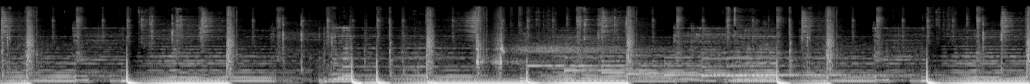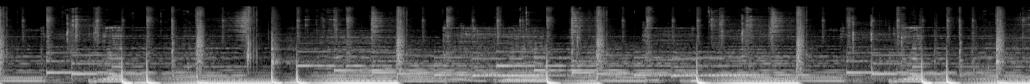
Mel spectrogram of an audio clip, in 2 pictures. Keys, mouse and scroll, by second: 6.9 click, 16.3 ctrl+g, 18.3 click, 19.4-20.6 typing.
